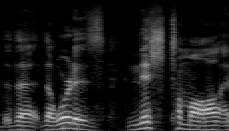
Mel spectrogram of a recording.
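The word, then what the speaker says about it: nixtamal: and a process called the the word is Nish Tamal and it's spelled Nix t m a l like like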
